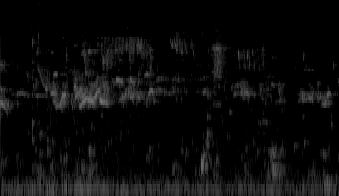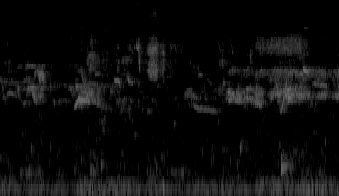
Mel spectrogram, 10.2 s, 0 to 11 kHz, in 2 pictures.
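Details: Summer-morning bird chorus at the edge of the Río Bueno, Los Ríos Region, 2020. Continuous busy twittering and chattering notes from many birds run throughout, with short loud pulses of song every few seconds.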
